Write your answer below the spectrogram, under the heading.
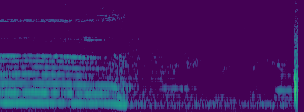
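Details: Vizsla dog mooing: one steady, drawn-out low vocal tone held just over a second with rich overtones, sliding down and fading at the end, followed by quiet and a sharp click at the close.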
